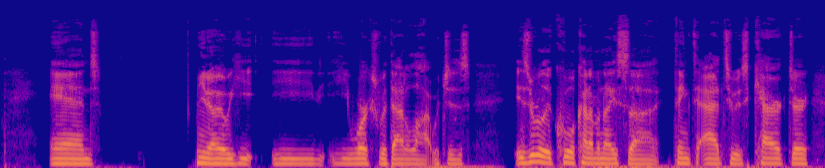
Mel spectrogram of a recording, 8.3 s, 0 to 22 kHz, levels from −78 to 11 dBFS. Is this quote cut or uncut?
uncut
